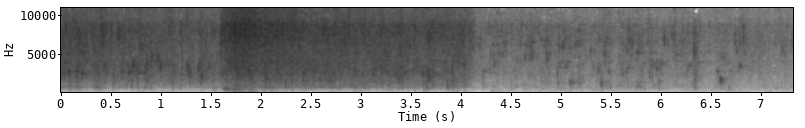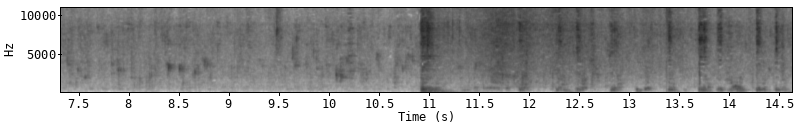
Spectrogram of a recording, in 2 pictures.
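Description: Hot oil in an aluminium wok sizzling loudly as onions go in, with a second surge about two seconds in, then settling to a quieter sizzle. About eleven seconds in the sizzle flares up again, and a spatula starts scraping and stirring against the wok in quick strokes.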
